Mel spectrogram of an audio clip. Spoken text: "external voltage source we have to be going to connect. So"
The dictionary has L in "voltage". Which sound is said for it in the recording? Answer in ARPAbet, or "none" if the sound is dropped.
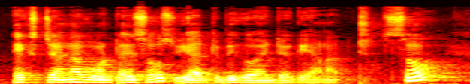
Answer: none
